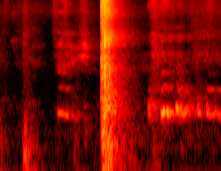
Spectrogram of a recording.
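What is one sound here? A soft toy thuds onto the floor.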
